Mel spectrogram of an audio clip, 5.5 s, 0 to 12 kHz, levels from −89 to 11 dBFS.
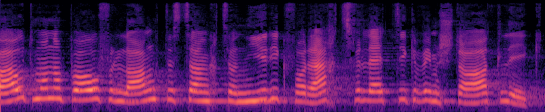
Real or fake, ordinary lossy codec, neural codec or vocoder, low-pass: real; none; none; 10.8 kHz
